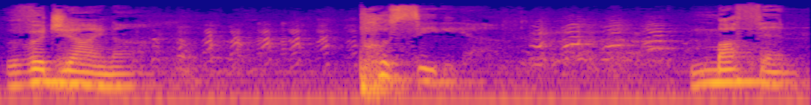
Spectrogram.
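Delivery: very low, drawn-apart taboo words; mock daughter's monologue. Scandalised mother quoting daughter's stage words, very low mock recital. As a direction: intone each word deep, leaving pauses. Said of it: "going on and on about her".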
